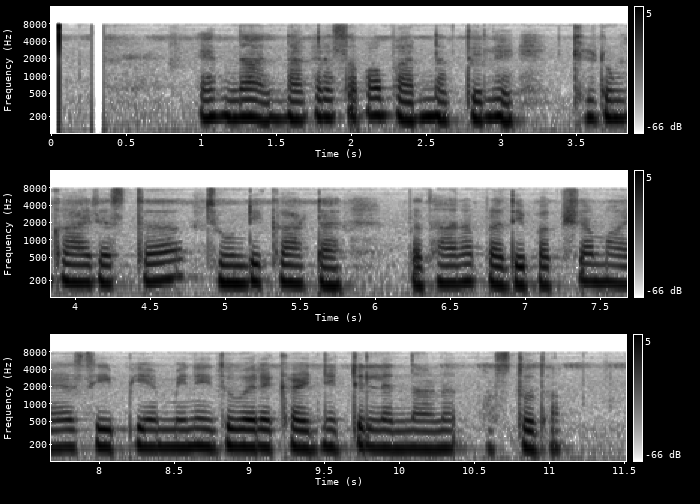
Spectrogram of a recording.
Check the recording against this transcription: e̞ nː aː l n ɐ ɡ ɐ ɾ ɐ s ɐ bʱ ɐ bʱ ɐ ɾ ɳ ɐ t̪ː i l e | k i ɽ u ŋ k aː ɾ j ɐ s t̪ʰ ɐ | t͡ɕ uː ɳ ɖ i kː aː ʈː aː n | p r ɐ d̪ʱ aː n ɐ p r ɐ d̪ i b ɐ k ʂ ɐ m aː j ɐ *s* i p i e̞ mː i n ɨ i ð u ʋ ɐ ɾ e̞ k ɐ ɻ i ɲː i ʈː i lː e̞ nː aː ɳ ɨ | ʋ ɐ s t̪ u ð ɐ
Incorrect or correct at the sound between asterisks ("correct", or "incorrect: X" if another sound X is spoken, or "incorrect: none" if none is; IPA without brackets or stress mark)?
correct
